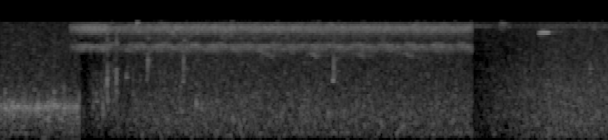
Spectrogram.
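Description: Insects trilling steadily at a high pitch, starting abruptly about a second in and cutting off abruptly near the end.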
